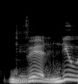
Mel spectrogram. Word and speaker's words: Vernil: No meu nome, a pronúncia na família era Vernil. Vernil. Seria o correto aqui. Seria, digamos assim, um sotaque bem francês. Francesado.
